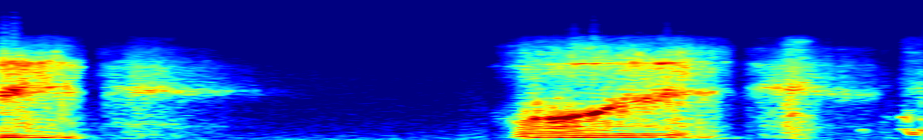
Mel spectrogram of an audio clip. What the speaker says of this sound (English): I swear, I have never heard anybody snore like this.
